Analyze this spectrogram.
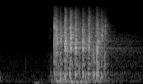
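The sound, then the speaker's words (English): A quick riffle of shuffling cards: a half-second burst of dense, rapid papery clicks, fairly loud and bright, ending abruptly with no voices. “Sorry, I'm still shuffling.”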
